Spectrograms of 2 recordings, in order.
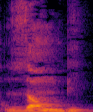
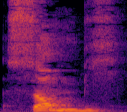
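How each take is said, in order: First: The name begins with a Z sound. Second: The name begins with an S sound. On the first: The speaker calls it wrong. "S et non Z" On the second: The speaker calls it right. "S et non Z"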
